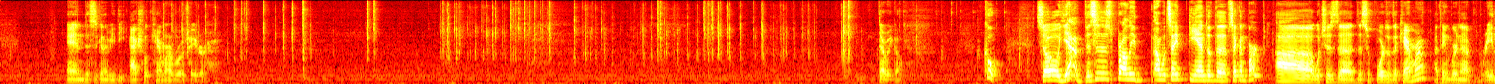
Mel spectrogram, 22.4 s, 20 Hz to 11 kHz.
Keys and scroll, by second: 2.3-11.9 typing, 22.1 3.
